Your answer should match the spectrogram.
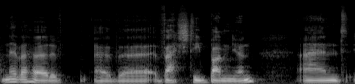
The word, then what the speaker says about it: Vashti Bunyan: Vashti Bunyan.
